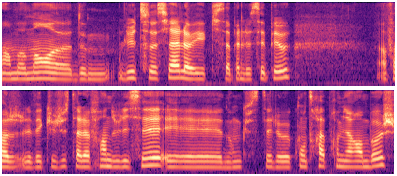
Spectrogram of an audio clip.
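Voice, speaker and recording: Delivered at a moderate pace in a flat monotone, the speech is recorded very cleanly with a silent background. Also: woman, fairly low pitch for a woman. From southern France, Montpellier. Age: 30s. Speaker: activist. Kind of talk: casual interview. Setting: outdoors in a cemetery.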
